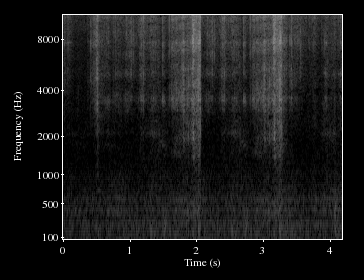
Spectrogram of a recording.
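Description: A cheese-filled tortilla hotteok, pan-fried on low heat, is cut open, giving bright, crunchy crackles over a low background rumble, with the loudest crisp bursts around two and three seconds in. The crunch shows the hotteok is crisp and cooked through.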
